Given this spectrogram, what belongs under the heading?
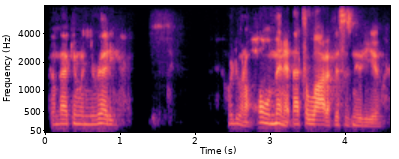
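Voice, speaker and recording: A man's voice: fairly low pitch, fairly even intonation, quick pace, muffled recording. A man coaching a workout like an aerobics instructor, casually giving short encouraging cues and countdowns while exerting himself. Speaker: fitness instructor.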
